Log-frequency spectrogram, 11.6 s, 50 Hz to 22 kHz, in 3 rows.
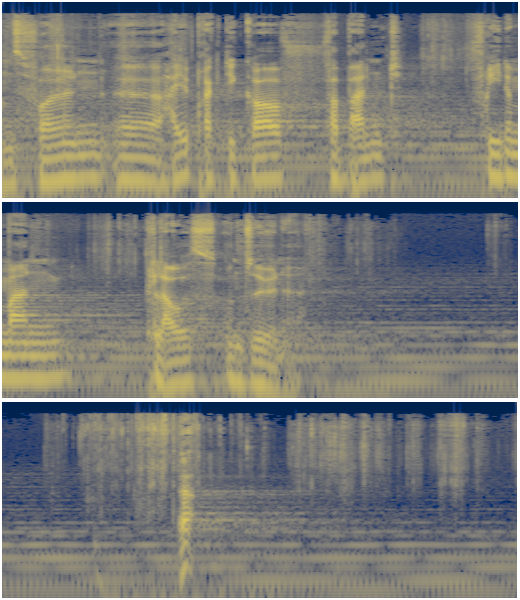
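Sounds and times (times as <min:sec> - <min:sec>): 
speech: 0:00.1 - 0:04.4, 0:05.0 - 0:06.2, 0:09.0 - 0:09.3
paper money rustling and crinkling into an envelope: 0:03.0 - 0:11.5.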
